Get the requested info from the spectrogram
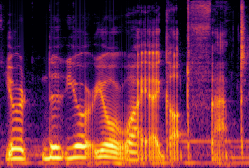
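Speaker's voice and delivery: imitating brother-in-law. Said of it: "I can't do his accent".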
